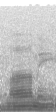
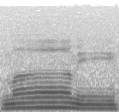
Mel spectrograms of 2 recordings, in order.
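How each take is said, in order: First: It is said in a normal, calm voice. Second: It is said in a whining voice.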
